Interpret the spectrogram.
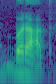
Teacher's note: बारात शब्द शुद्ध है इस इसमें जो आपकी उच्चारण है वह बरात बोला जाता है यानी कि आ की साउंड को नहीं बोला जाता है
